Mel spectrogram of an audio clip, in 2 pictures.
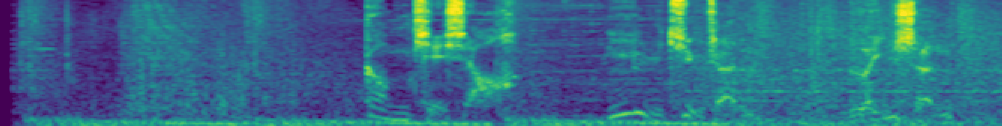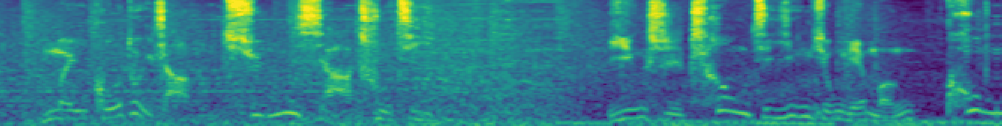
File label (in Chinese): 男 电影预告 国语男声配音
